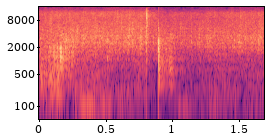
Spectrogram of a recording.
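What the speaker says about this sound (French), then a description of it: "Un oignon rouge et 2 gousses d'ail pressées. Je vais faire revenir tout ça déjà." Red onion and pressed garlic fry in a wok with a steady, broadband sizzle, broken by a couple of quick stirring clacks near the middle. The sound is close, and no one speaks.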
